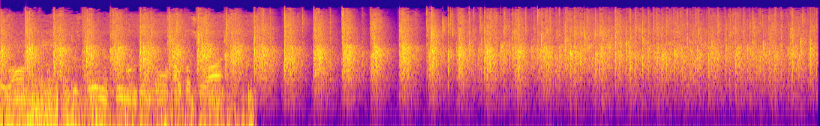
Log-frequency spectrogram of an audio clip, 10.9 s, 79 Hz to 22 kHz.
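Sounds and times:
applause: 0.0 - 10.9.

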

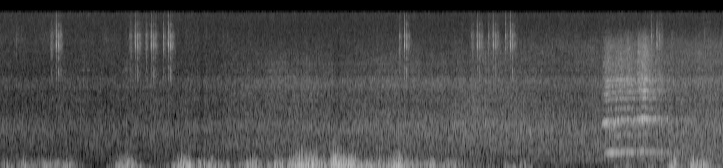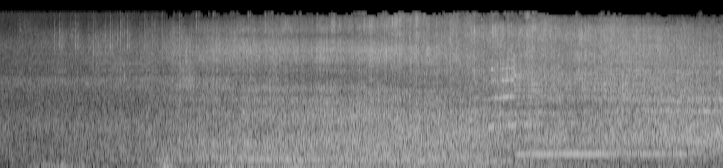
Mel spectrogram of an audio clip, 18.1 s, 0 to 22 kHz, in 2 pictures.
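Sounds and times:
steam train passing: 2.8 - 18.0
steam locomotive whistle: 7.5 - 8.5, 15.1 - 18.0.

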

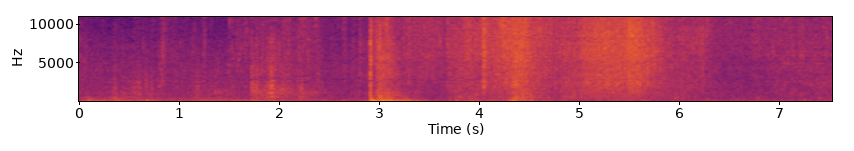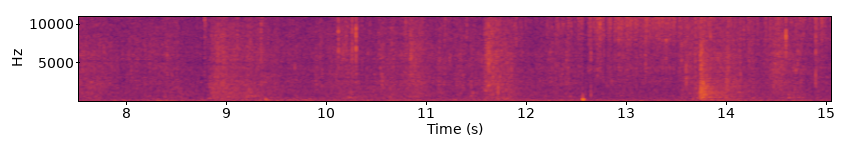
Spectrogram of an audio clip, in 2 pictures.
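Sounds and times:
water churning and sloshing: 0.0 - 15.0
heavy splash: 2.9 - 7.8.

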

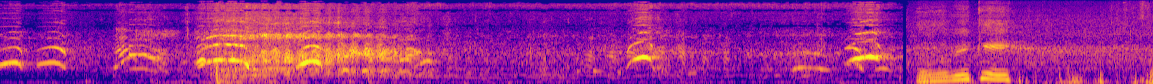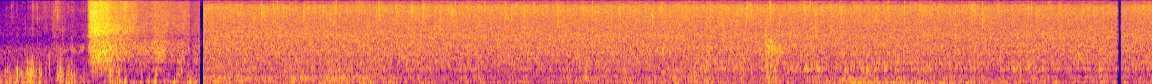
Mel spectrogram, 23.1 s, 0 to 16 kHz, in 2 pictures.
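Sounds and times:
heavy rain on pavement: 12.4 - 23.0.

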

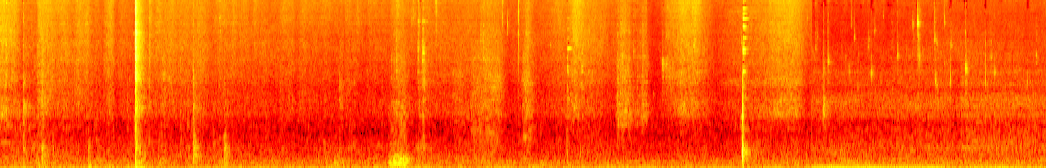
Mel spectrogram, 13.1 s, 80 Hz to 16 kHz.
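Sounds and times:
oil dripping: 10.1 - 13.0.

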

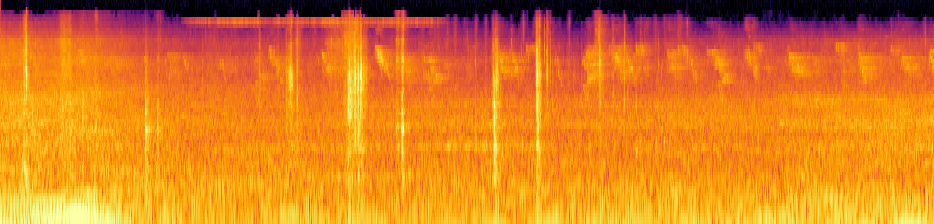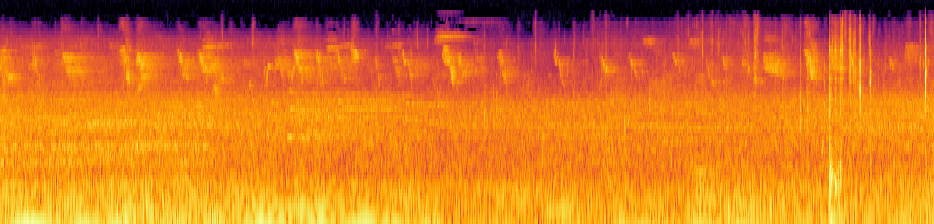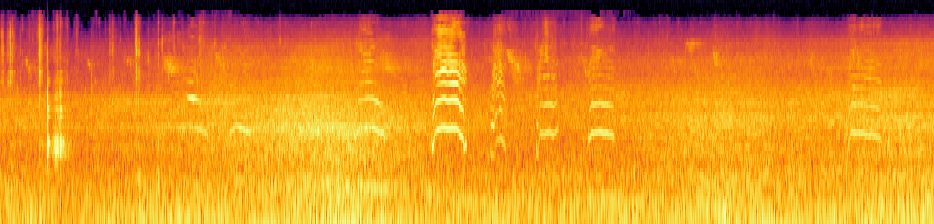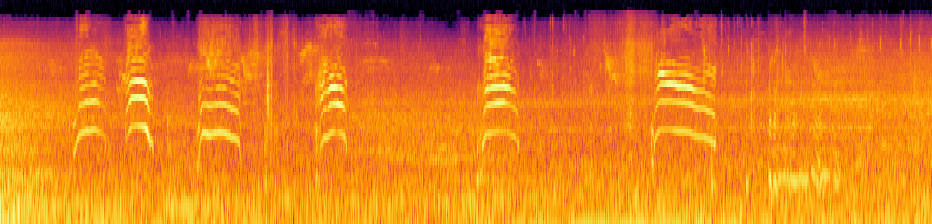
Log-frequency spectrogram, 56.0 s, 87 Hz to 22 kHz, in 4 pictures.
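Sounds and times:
kitten meowing: 30.6 - 32.0, 33.3 - 37.3, 40.7 - 41.3, 43.1 - 44.4, 45.0 - 45.8, 46.7 - 47.3, 49.2 - 49.9, 51.8 - 52.9.

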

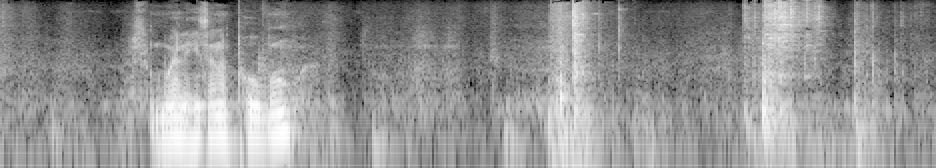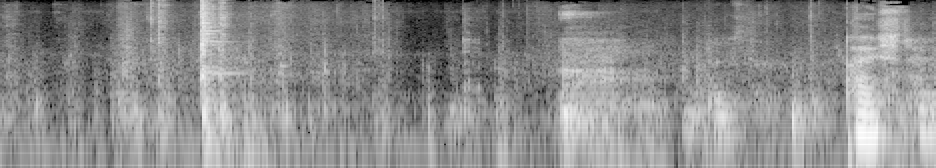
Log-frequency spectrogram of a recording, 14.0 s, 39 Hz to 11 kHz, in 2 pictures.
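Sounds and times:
glass clinking: 8.5 - 9.0.

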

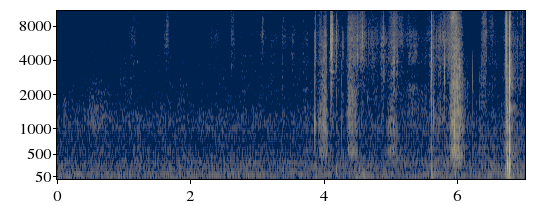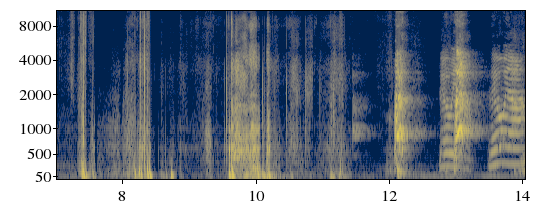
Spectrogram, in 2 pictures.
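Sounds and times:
paws scraping a phone: 7.4 - 11.5.

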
